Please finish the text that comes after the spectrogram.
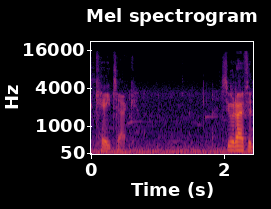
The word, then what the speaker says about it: K-Tech: So if you live in the United States, it's Kitech. But if you live in Japan and want to pronounce it correctly, it's K-Tech.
